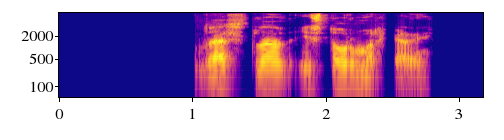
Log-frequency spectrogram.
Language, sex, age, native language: Icelandic, male, 40-49, Icelandic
